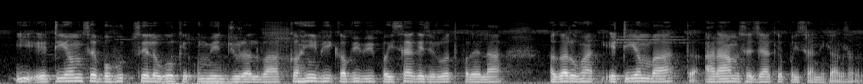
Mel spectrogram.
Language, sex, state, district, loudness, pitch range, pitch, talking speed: Hindi, male, Bihar, East Champaran, -16 LUFS, 125-135 Hz, 130 Hz, 210 wpm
